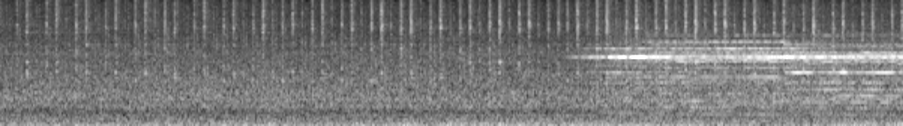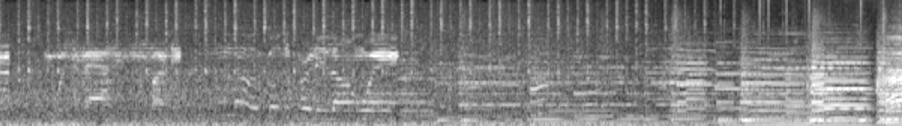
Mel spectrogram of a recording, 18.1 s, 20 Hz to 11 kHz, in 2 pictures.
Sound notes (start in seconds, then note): 0.0 vehicle driving ambience; 6.1 radio station switching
